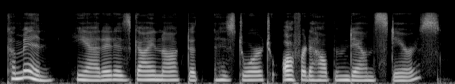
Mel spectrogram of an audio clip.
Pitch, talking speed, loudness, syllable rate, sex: 210 Hz, 225 wpm, -19 LUFS, 5.0 syllables/s, female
